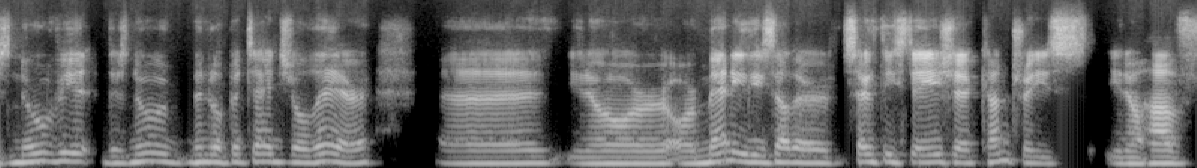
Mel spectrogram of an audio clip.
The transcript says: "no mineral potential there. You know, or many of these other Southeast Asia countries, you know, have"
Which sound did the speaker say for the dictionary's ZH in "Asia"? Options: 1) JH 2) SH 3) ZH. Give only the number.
3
